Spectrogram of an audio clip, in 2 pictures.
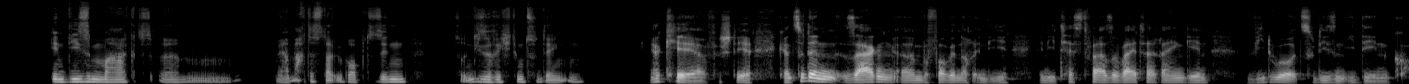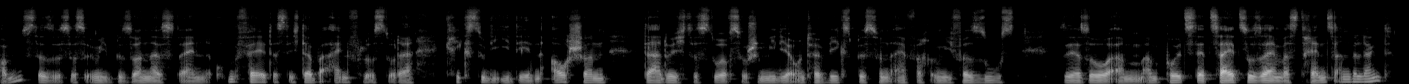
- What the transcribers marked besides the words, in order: none
- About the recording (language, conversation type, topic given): German, podcast, Wie testest du Ideen schnell und günstig?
